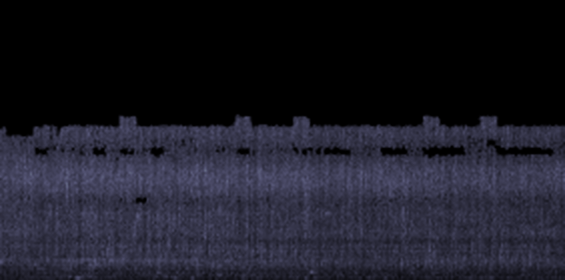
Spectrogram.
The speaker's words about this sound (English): Now, that is the volume of water that's rushing into the drain at the side of the road here.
